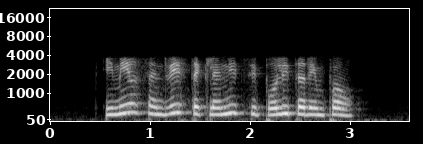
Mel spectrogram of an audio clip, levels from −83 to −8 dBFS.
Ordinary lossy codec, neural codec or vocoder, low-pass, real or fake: Opus, 16 kbps; none; 3.6 kHz; real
